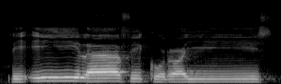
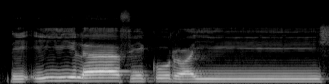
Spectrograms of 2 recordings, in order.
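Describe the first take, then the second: First: The 'ai' in Quraish is held briefly. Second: The 'ai' in Quraish is held long. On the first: "membaca mat lain dengan dua harokat" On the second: "membaca mat lain dengan empat harokat"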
